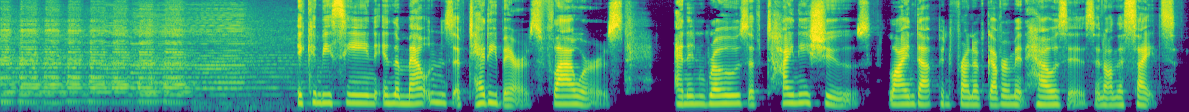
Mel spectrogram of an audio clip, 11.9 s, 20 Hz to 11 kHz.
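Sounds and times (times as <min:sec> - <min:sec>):
several vehicle horns from a passing convoy blaring: 0:00.0 - 0:03.2
speech: 0:03.0 - 0:11.8.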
